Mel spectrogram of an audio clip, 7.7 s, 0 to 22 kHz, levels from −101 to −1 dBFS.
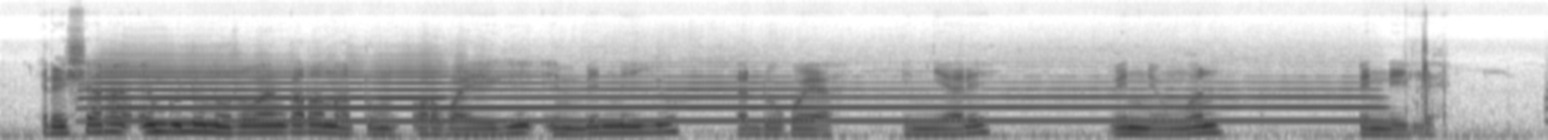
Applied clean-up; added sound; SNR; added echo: none; Trumpet; 1 dB; none.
